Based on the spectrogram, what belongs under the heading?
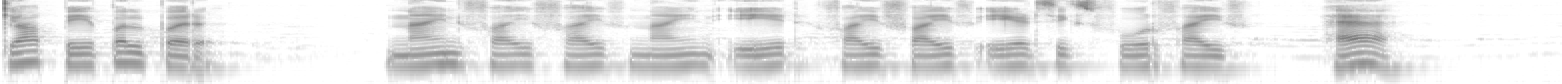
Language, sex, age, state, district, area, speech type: Dogri, male, 30-45, Jammu and Kashmir, Udhampur, rural, read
